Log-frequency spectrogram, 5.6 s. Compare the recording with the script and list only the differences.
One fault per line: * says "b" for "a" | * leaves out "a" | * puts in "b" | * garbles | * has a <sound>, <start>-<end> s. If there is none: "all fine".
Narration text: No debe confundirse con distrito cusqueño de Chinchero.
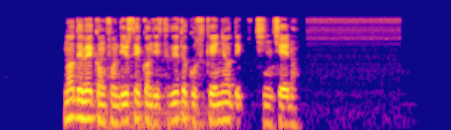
all fine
